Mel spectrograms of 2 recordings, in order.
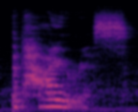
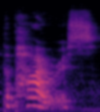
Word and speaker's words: Papyrus: Papyrus. I just think of the British English. Papyrus.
